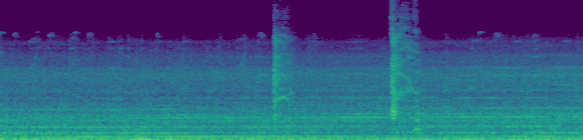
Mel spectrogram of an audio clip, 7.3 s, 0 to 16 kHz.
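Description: Seibu 10000 series electric train running, heard from inside the passenger cabin: a steady rumble with a steady hum. Two sharp knocks, about a second and a half apart, come near the middle.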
